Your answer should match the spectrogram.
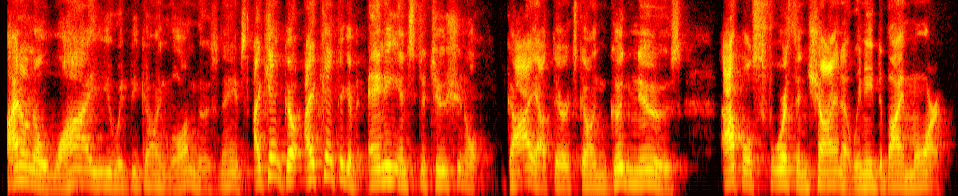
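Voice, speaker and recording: A young man casually hosting a live stock-trading stream, chatting loosely and joking with viewers in a relaxed, tired way. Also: medium pitch, moderate pace, husky. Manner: loose, joking, full of restarts and "dude". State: tired, low on coffee.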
